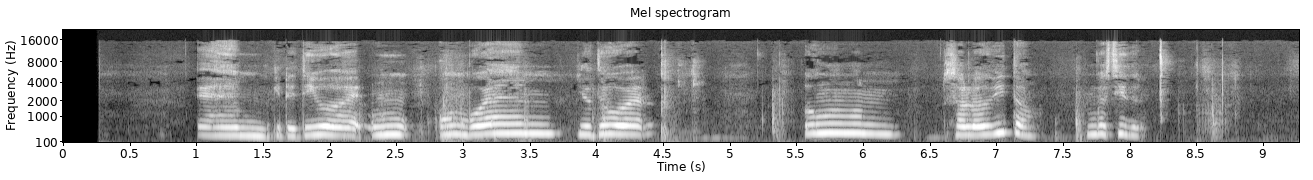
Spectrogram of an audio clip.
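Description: A young boy talks with animation close to a phone microphone.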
